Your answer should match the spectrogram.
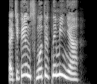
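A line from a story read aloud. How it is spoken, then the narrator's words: Shrieking. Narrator (Russian): взвизгнула Клэр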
